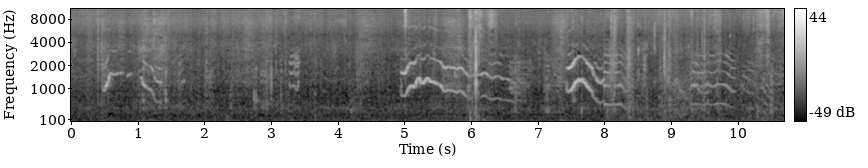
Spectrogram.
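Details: Four-day-old Golden Retriever puppies from a litter of five males and one female, born 26 April 2018 and recorded 29 April 2018, whimper in short, reedy, arching whines; several cries overlap near the end, with soft rustling and clicks.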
